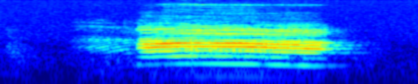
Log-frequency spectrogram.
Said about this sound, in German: Das klingt sehr nach einer Kuh. Ich weiß, ich spiele es nochmal ab. Es ist witzig. Und es ist auch cool.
